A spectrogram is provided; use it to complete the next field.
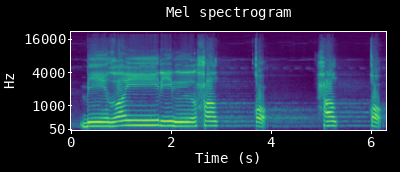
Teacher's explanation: Huruf qaf atau qi di sini berharokat tasydid di ujung ayat ya. Maka kita tahan dan tekan terlebih dahulu sebelum berhenti, kemudian kita pantulkan ya, dan kita sukunkan terlebih dahulu, lalu kita pantulkan. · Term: huruf qalqalah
